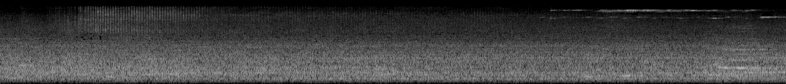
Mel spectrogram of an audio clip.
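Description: Steady hum and hiss of electric commuter trains standing at a railway platform, with a bicycle ridden past.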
